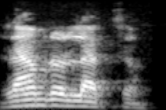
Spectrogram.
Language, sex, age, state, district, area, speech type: Nepali, male, 60+, West Bengal, Darjeeling, rural, spontaneous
